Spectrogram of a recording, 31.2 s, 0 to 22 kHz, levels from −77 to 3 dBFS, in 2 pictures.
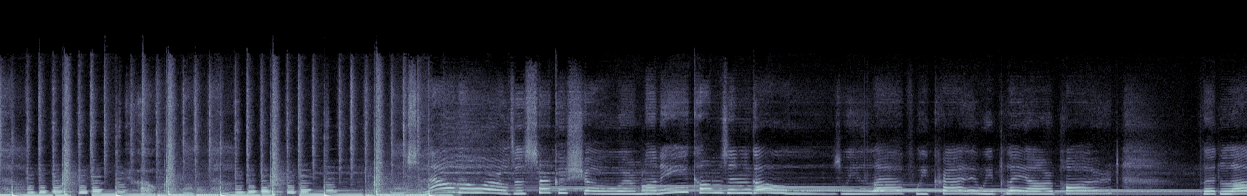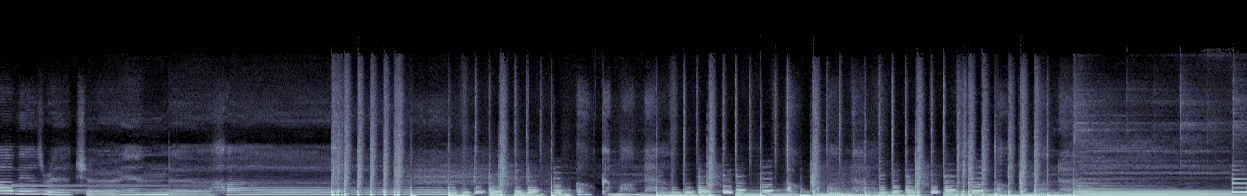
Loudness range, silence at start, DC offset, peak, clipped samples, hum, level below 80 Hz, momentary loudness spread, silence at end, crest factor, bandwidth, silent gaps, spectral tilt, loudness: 6 LU; 0 s; under 0.1%; -2 dBFS; under 0.1%; none; -28 dBFS; 9 LU; 0 s; 16 dB; 16.5 kHz; none; -5.5 dB/octave; -18 LUFS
